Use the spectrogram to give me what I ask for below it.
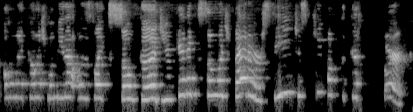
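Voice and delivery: put-on high, sweet little boy voice praising mommy; imitating her son. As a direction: pitch way up like a cheering young kid. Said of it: "he came and he was like".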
